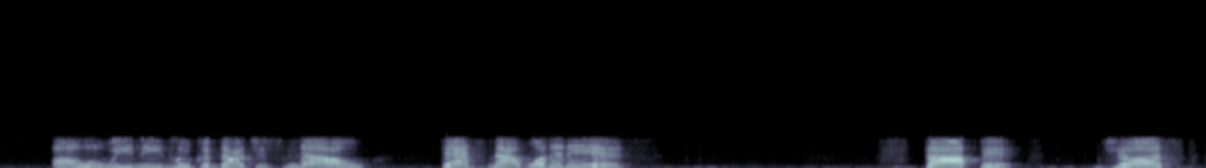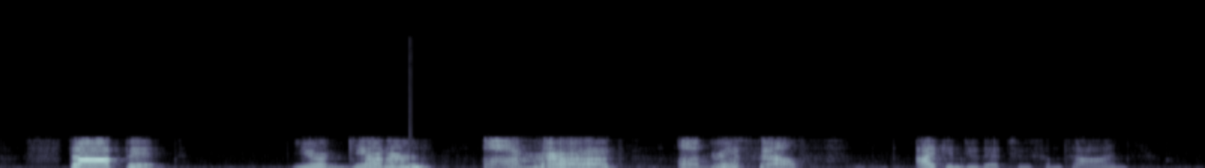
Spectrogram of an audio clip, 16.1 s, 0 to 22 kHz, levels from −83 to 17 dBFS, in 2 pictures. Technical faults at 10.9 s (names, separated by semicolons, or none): codec payload misread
